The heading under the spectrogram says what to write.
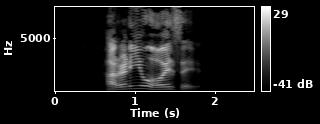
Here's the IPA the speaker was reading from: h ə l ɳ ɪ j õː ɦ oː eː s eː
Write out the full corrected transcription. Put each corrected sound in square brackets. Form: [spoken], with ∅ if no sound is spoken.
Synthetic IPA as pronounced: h ə [ɾ] ɳ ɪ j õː ɦ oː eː s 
